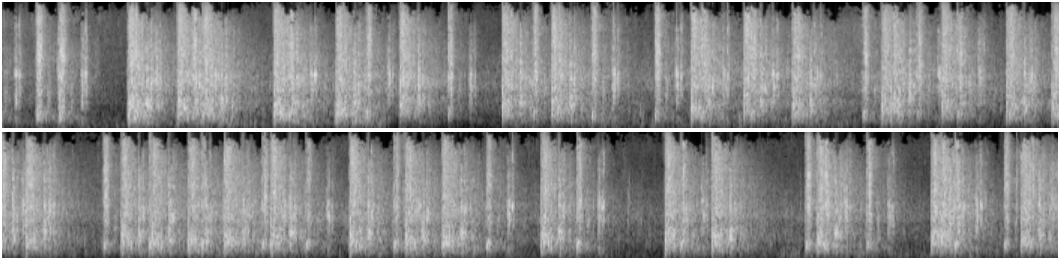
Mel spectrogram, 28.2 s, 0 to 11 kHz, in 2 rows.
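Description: Jasper Sacramento 2 (JW 086) firework cake firing shot after shot, about one or two a second. Each shot is a sharp bang that trails off before the next.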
